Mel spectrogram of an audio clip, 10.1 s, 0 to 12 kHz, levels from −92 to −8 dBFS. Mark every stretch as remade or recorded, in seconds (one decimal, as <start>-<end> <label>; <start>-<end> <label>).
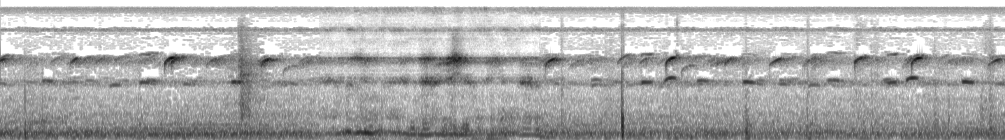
0.0-3.2 recorded; 3.2-5.4 remade; 5.4-10.1 recorded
